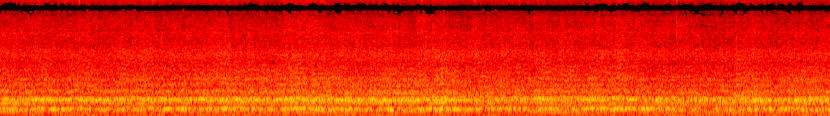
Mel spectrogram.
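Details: Pollinating bees give a continuous droning buzz, even in pitch and loudness throughout, like a soft steady motor hum with faint overtones above.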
